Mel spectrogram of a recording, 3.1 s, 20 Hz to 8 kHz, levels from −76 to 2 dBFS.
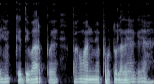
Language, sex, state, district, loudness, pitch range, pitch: Hindi, male, Jharkhand, Palamu, -20 LUFS, 95-105 Hz, 100 Hz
